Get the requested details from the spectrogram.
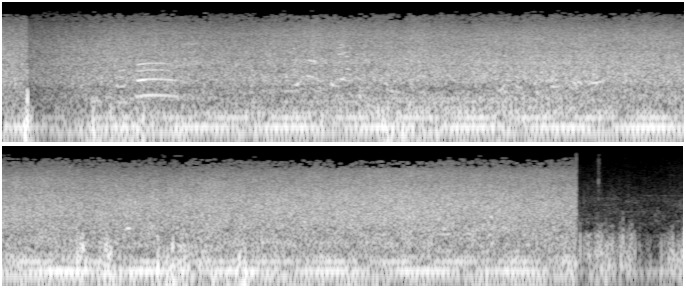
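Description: Wind blows steadily and roughly outdoors.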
